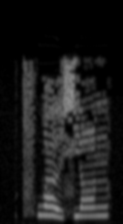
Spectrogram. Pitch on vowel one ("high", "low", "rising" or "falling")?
falling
